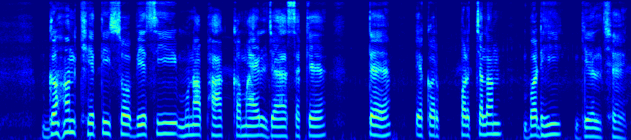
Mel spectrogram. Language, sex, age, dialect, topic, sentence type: Maithili, male, 18-24, Eastern / Thethi, agriculture, statement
